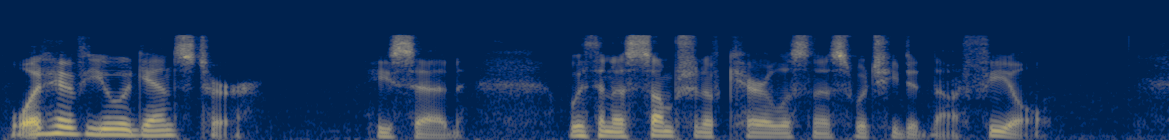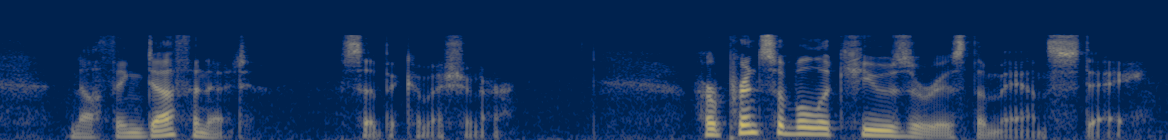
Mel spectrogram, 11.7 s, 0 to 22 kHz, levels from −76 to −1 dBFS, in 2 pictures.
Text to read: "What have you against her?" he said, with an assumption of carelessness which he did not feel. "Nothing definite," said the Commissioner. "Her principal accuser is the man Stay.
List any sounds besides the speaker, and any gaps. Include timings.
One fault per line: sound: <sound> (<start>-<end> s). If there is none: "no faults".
no faults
